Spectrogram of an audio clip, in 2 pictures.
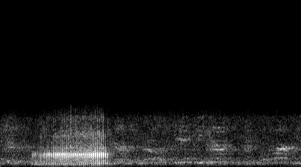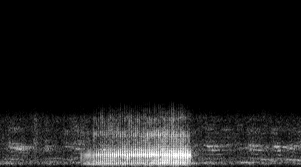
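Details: Pet dog snoring while asleep: two long, loud, rasping snores about four seconds apart, with quiet breathing between them; snoring.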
